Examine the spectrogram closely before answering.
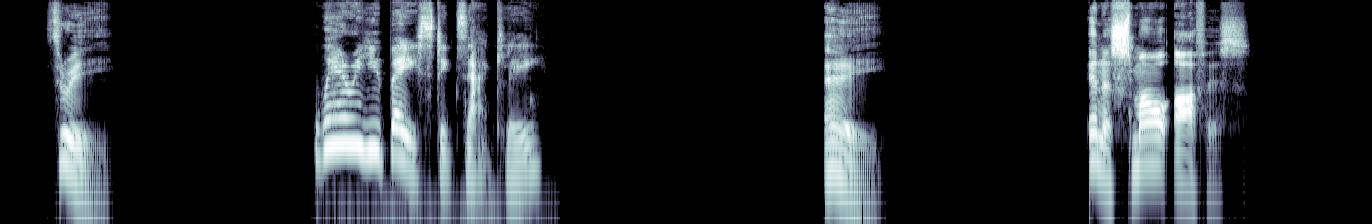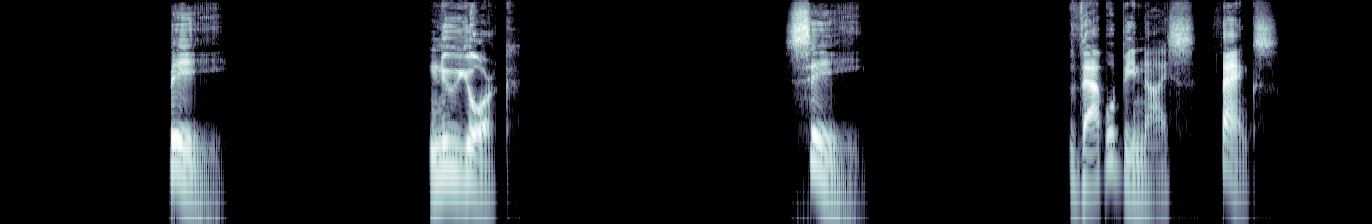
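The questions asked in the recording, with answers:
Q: Where are you based exactly?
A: B: New York.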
